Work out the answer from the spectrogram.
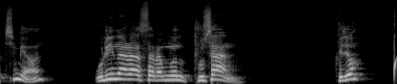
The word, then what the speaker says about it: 부산: 팝송 발음으로 치면 우리나라 사람은 부산, 그죠? 근데 외국 사람한테 부산 절대 발음 못하죠. 푸산 하면서 호흡을 섞는단 말이에요.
